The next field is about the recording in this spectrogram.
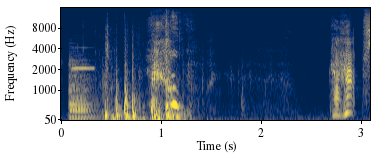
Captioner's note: thudding; yelps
